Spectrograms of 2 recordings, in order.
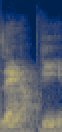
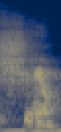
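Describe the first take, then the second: First: The word does not begin with a sh sound. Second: The word begins with a sh sound. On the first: The speaker believes this is the name. "but I think it's XAMPP" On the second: Other people say it this way. "Some people might say it's SHAMP"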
